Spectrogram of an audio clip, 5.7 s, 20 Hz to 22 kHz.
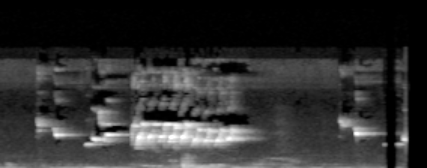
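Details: European goldfinch hybrid, 2019–2020. Brief high chirps come first, then a dense burst of fast twittering, then a few thin whistled notes near the end.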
